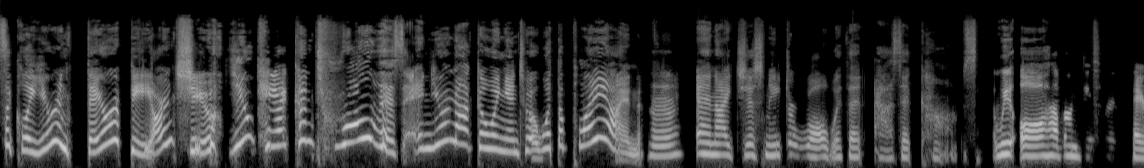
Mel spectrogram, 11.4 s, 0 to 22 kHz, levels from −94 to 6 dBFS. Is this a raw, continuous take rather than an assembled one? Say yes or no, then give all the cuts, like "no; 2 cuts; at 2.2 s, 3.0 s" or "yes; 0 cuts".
no; 3 cuts; at 2.2 s, 6.4 s, 9.8 s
